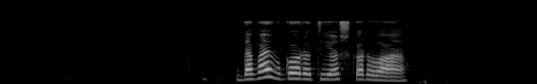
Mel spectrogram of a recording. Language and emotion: Russian, neutral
